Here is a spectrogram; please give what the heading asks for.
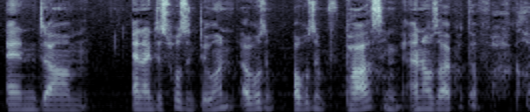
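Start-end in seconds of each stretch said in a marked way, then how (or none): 3.4-4.0 breathy under-the-breath what the fuck; whispered curse. Retold or imitated. Recalling failing tasks on the show, whispered to herself. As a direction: hiss it to yourself in frustration.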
